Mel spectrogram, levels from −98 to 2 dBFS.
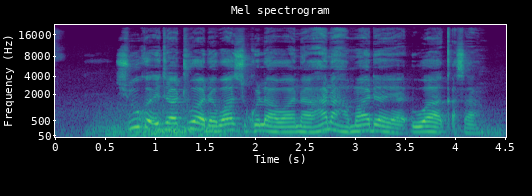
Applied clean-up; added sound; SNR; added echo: none; Thunder / Rain; 14 dB; none.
